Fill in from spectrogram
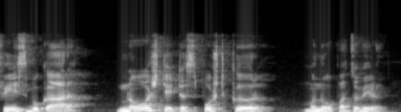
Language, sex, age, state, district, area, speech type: Goan Konkani, male, 60+, Goa, Canacona, rural, read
